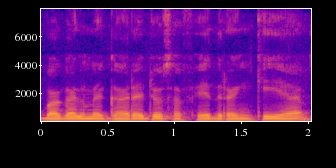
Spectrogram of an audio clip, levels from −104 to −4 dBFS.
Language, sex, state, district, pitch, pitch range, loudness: Hindi, male, Chhattisgarh, Korba, 115 Hz, 115-120 Hz, -31 LUFS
